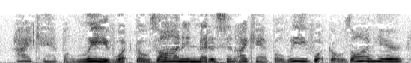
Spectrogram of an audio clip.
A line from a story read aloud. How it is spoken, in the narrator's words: he was angrily saying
